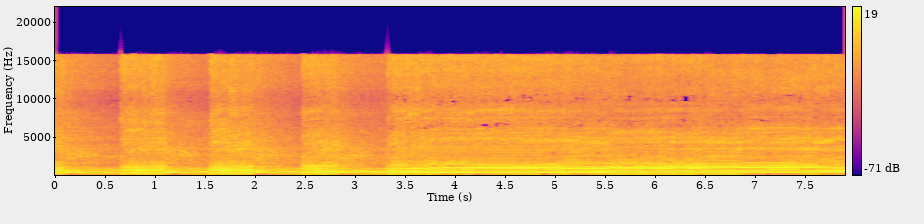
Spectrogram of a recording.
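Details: Echo CS4910 chainsaw, experimental taper-top piston/crank swap, about 6° ignition advance, running a little warm with compression near 180 psi cold and 160–170 warm. Under cutting load the revs scream and dip cleanly about once a second, with no popping or four-stroking; pulls strongly.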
